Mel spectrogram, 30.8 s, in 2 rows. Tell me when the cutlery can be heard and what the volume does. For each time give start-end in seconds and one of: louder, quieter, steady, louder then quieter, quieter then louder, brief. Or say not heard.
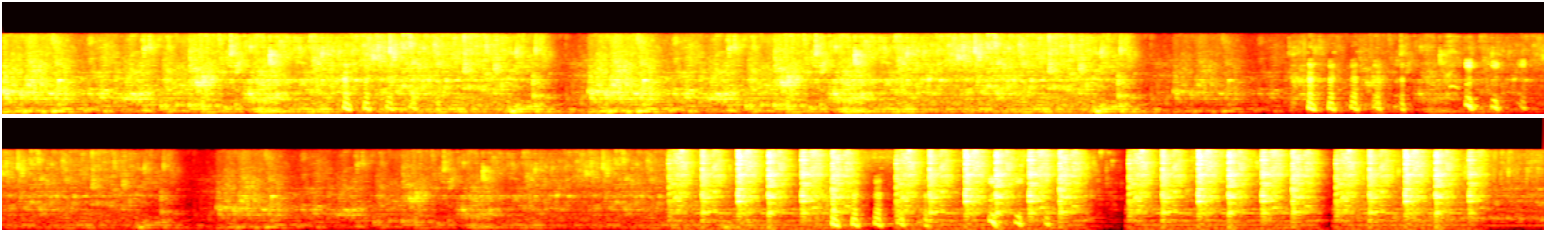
22.1-30.2 steady.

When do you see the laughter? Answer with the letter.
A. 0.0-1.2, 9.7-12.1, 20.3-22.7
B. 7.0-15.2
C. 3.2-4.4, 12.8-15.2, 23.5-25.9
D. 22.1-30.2
C.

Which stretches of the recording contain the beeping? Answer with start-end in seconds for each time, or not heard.
not heard.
